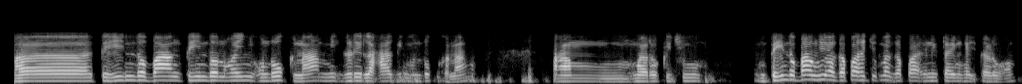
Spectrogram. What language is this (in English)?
Santali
